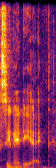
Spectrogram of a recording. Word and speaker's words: sine die: It is, in fact, sine die, according to how to pronounce it. But in a state where we've got cities like Prague and Miami, I'm not surprised that we might say sine die. It is where we say sine die and not just "sign die.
